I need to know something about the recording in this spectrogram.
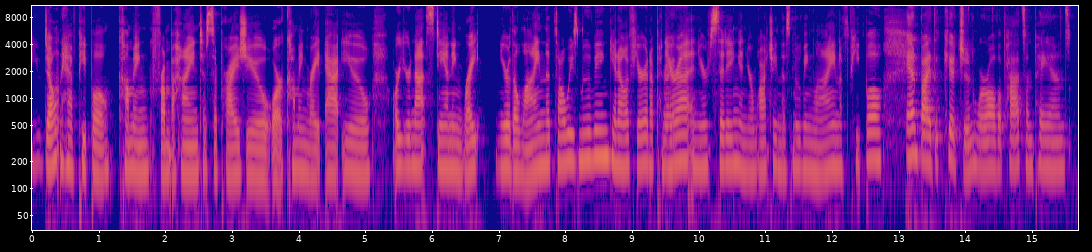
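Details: Adult woman speaking; ordinary speech.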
